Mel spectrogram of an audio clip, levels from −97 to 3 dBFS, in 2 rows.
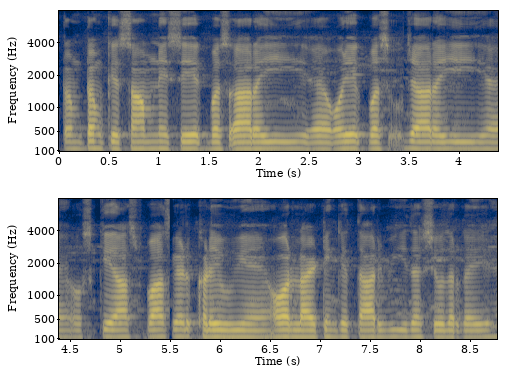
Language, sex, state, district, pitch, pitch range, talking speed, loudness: Hindi, male, Bihar, Purnia, 140 Hz, 135-140 Hz, 210 wpm, -20 LUFS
